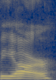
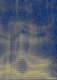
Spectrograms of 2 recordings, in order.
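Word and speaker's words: Iyar: You know, it's interesting because we just this week crossed over into the month of ER or IR, depending on how you pronounce it.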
